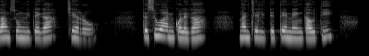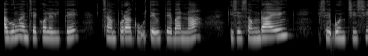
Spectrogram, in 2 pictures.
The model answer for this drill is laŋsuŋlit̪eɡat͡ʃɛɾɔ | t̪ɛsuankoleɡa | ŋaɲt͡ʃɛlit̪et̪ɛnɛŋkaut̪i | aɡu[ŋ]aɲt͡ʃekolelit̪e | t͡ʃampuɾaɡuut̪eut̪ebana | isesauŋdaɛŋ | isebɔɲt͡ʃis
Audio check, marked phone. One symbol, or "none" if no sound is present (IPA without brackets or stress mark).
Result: ŋ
